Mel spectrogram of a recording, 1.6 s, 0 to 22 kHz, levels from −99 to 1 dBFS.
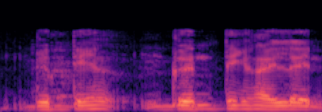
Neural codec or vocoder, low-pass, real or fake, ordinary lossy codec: codec, 16 kHz, 8 kbps, FreqCodec, larger model; 7.2 kHz; fake; none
